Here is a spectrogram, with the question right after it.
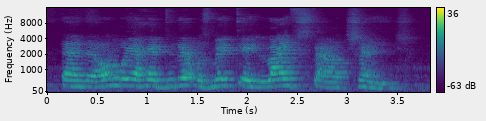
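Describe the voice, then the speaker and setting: A woman speaks at a high pitch. The recording carries audible room echo and noticeable background noise. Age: 70s. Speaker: dietitian and chef teaching cooking classes. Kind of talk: live-stream introduction talk. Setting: live online stream. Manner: casual, hesitant with fillers.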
